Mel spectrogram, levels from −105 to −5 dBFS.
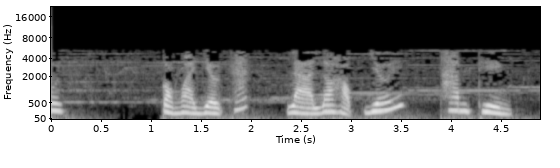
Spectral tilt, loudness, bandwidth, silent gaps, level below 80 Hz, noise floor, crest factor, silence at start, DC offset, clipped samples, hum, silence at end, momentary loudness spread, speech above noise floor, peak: -11.5 dB/octave; -24 LUFS; 5.6 kHz; none; -50 dBFS; -52 dBFS; 18 dB; 0 s; under 0.1%; under 0.1%; none; 0.05 s; 11 LU; 29 dB; -6 dBFS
